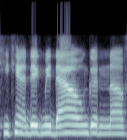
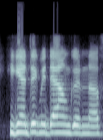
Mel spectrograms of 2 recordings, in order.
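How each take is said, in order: First: It is said in a put-on accent. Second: It is said in the speaker's normal accent. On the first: "I don't know why I said it with that accent" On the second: "let me say it again"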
